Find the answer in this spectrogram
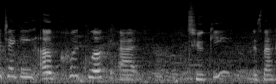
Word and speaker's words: Tuki: I'm with Mike with Plan B Games, and we're taking a quick look at Tuki. Is that how it's pronounced?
